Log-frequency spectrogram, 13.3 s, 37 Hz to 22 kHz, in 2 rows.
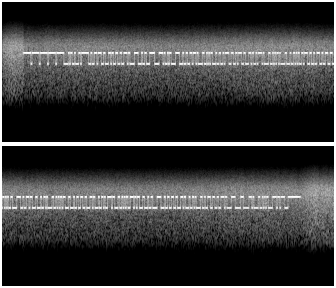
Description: RTTY (45.45 baud, 850 Hz shift), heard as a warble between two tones, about 1750 Hz centre, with radio static. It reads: LUNICO MODO PER GIUNGERE SULLISOLA ERA IN BARCA O IN ELICOTTERO.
